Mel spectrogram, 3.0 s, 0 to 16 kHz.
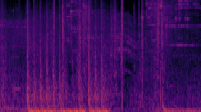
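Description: Rapid gunfire from an attack helicopter's gunner seat in Battlefield 6, dense bursts of loud cannon shots with a brief lull before a final few rounds.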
